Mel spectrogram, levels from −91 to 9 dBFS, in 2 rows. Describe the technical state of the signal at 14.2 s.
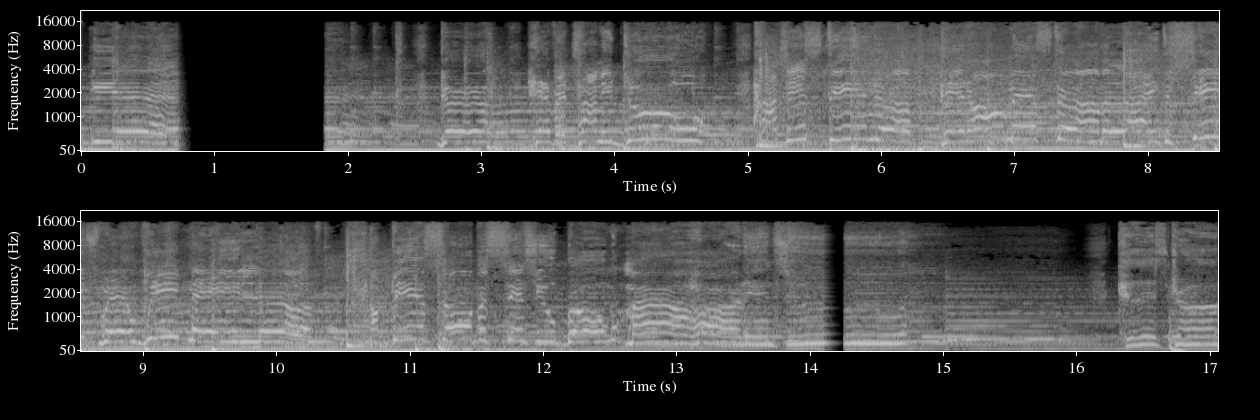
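A call audio freeze spans 14.1 to 14.28 s, likely from delayed packets draining the jitter buffer. For 155 ms the last sound is stretched into a fading buzz, then playback resumes unchanged but late, shown as a smeared, decaying band on a spectrogram.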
